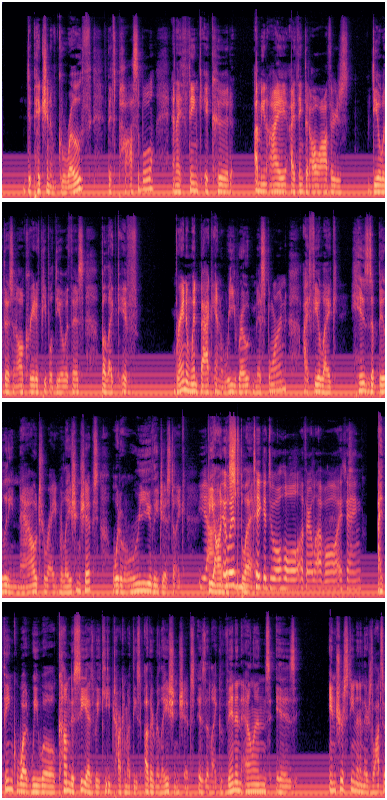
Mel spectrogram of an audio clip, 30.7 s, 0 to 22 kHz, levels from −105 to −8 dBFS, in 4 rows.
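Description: A ground loop or nearby transformer is leaking the 60 Hz power line into the recording, producing mains hum: a steady low drone with some low harmonics that runs under the speech for the whole clip, sitting only about 10 dB below it.

The audio was also processed in 5-second overlapping chunks, each starting before the previous one finished, so about 50 ms is played twice at every join. This causes a brief click or stutter at 9.92, 14.97, 20.02, 25.07 and 30.12 s.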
